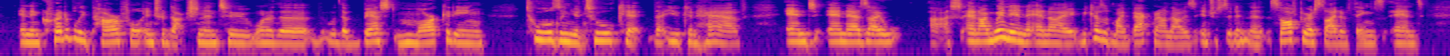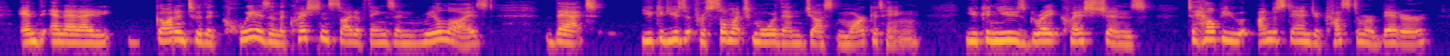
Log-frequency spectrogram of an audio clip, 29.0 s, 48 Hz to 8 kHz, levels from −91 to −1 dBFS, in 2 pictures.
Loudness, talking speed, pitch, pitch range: -26 LUFS, 175 wpm, 185 Hz, 170-210 Hz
